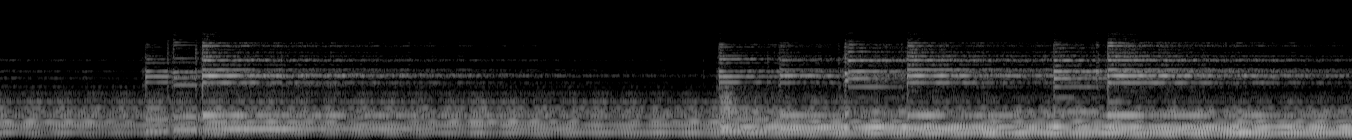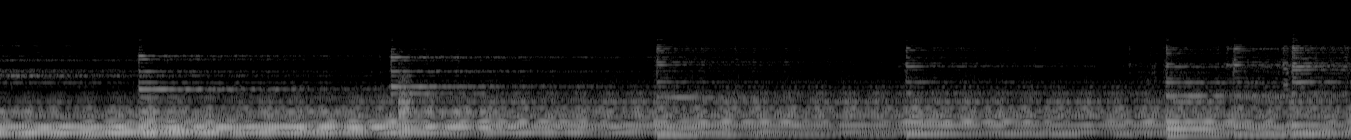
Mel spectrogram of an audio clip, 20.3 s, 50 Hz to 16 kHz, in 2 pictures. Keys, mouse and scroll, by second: 2.1-3.0 scroll up 10, 6.3 click, 9.5-19.9 drag, 20.1-20.2 drag.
